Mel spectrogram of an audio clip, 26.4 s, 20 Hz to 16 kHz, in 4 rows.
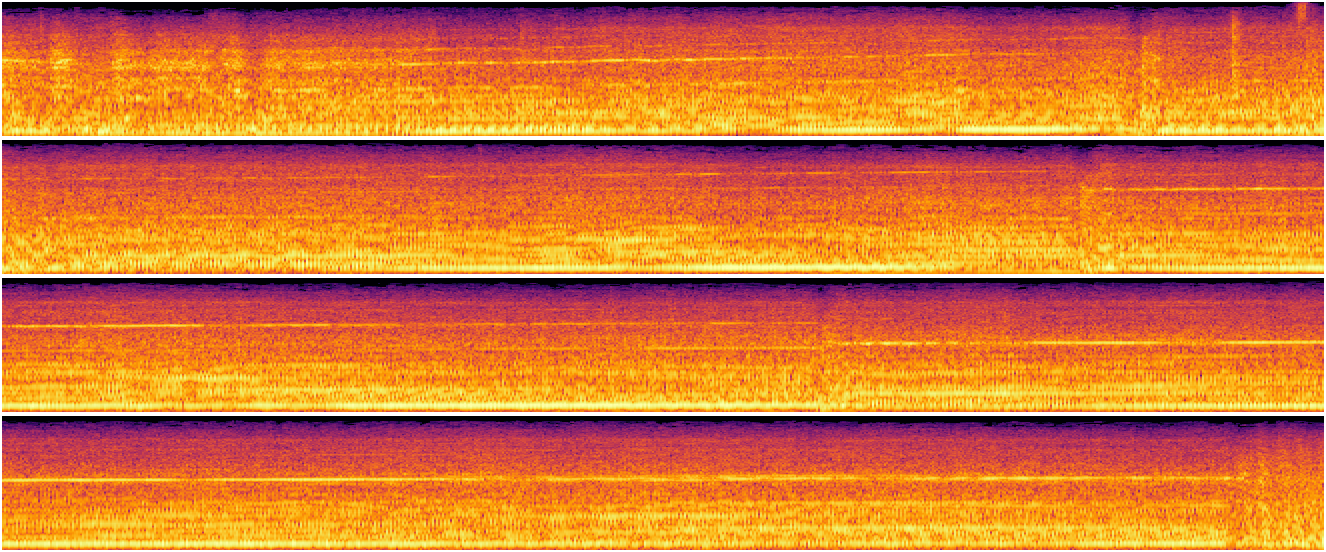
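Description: Alfa Romeo 145 Cup race car's four-cylinder engine heard from inside the cabin, accelerating hard through the gears. Its pitch climbs in each gear and drops sharply at upshifts about 2, 6, 12 and 17 seconds in, then holds high and nearly steady, with a thin high whine rising and falling along with the engine.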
